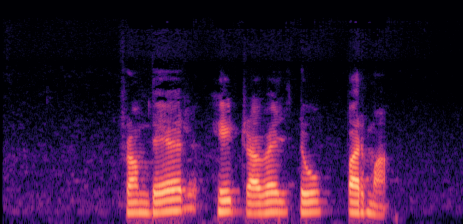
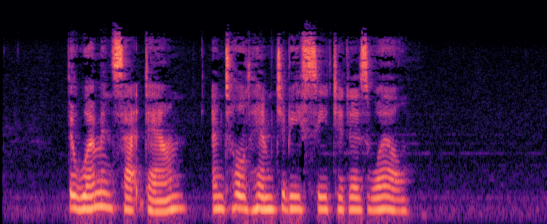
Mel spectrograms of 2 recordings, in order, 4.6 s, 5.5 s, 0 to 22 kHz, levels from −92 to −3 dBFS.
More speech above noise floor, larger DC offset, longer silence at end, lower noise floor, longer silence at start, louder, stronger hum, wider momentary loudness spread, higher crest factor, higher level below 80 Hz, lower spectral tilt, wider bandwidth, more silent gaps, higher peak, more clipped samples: first, 44 dB vs 37 dB; neither; second, 0.75 s vs 1.4 s; first, -63 dBFS vs -59 dBFS; first, 1.25 s vs 0.7 s; about the same, -20 LUFS vs -21 LUFS; neither; about the same, 11 LU vs 11 LU; about the same, 18 dB vs 20 dB; about the same, -60 dBFS vs -60 dBFS; first, -9 dB/octave vs -3.5 dB/octave; second, 6.8 kHz vs 14 kHz; neither; about the same, -2 dBFS vs -4 dBFS; neither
